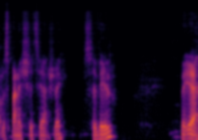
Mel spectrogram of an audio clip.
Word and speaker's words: Seville: Seville. But yeah, Seville. I have absolutely no idea. Just think the common surname Saville and change it to Seville.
